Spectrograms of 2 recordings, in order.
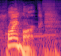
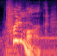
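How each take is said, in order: First: It uses the mainland British pronunciation of the name. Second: It uses the Northern Irish pronunciation of the name. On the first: The speaker is from England, Scotland or Wales. "If you're in mainland U K, ... you're primarily going to be pronouncing it Primark" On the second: The speaker is from Northern Ireland. "if you're from Northern Ireland, it's pronounced Primark"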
